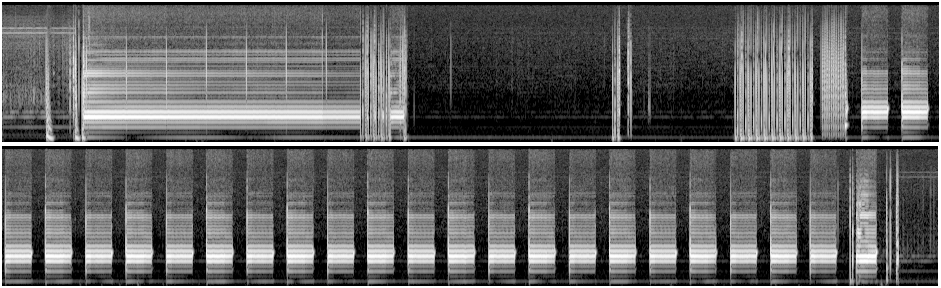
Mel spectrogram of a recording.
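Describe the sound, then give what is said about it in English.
A blocked-level call on a Bell System step-by-step telephone exchange: a steady buzzing tone, a pause with a click, a brief burst, then a loud, rapidly pulsing interrupted tone repeating evenly to the end. “Now, of course, if you're not familiar with what that is, that's just what happens when you hit a blocked level.”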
